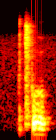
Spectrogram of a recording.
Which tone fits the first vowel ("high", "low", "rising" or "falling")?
low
